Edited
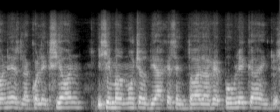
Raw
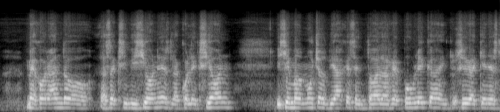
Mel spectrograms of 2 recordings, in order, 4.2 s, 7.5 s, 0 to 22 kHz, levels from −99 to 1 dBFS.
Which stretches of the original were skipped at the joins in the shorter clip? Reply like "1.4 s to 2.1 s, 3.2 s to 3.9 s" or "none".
3.6 s to 4.1 s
